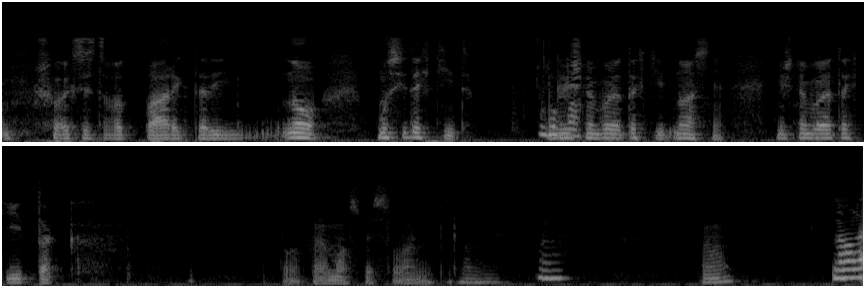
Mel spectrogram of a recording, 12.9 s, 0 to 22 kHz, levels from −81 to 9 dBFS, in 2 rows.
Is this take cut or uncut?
uncut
